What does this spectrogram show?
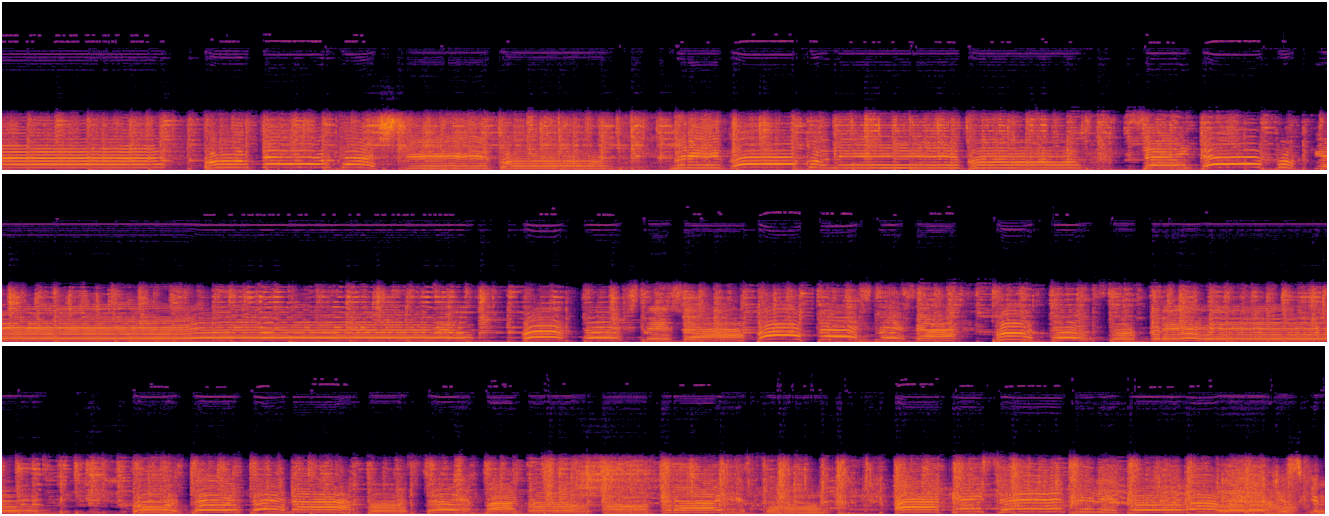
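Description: A song plays steadily and fairly loud for the whole stretch, its sound slightly muffled and narrow like music coming from a record player.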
